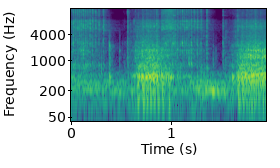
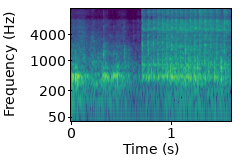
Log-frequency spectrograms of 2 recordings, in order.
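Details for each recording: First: Craftsman two-stroke leaf blower just after a carburetor rebuild, primed, on choke: buzzes unevenly, pitch sagging and surging with cuts in between; rough running after carburetor rebuild, carburetor still needs adjusting. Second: Craftsman leaf blower, reassembled after its missing pull rope was replaced: quick ratcheting rasp as cord pulls out, clean click and smooth rewind; recoil starter engages and retracts properly.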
